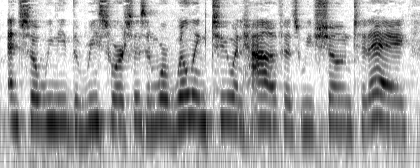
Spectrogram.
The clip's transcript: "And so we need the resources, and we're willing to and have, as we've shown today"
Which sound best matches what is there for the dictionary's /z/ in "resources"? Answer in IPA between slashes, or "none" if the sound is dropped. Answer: /z/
